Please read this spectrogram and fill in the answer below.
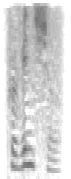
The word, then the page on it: provincial: prə’vınʃəl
